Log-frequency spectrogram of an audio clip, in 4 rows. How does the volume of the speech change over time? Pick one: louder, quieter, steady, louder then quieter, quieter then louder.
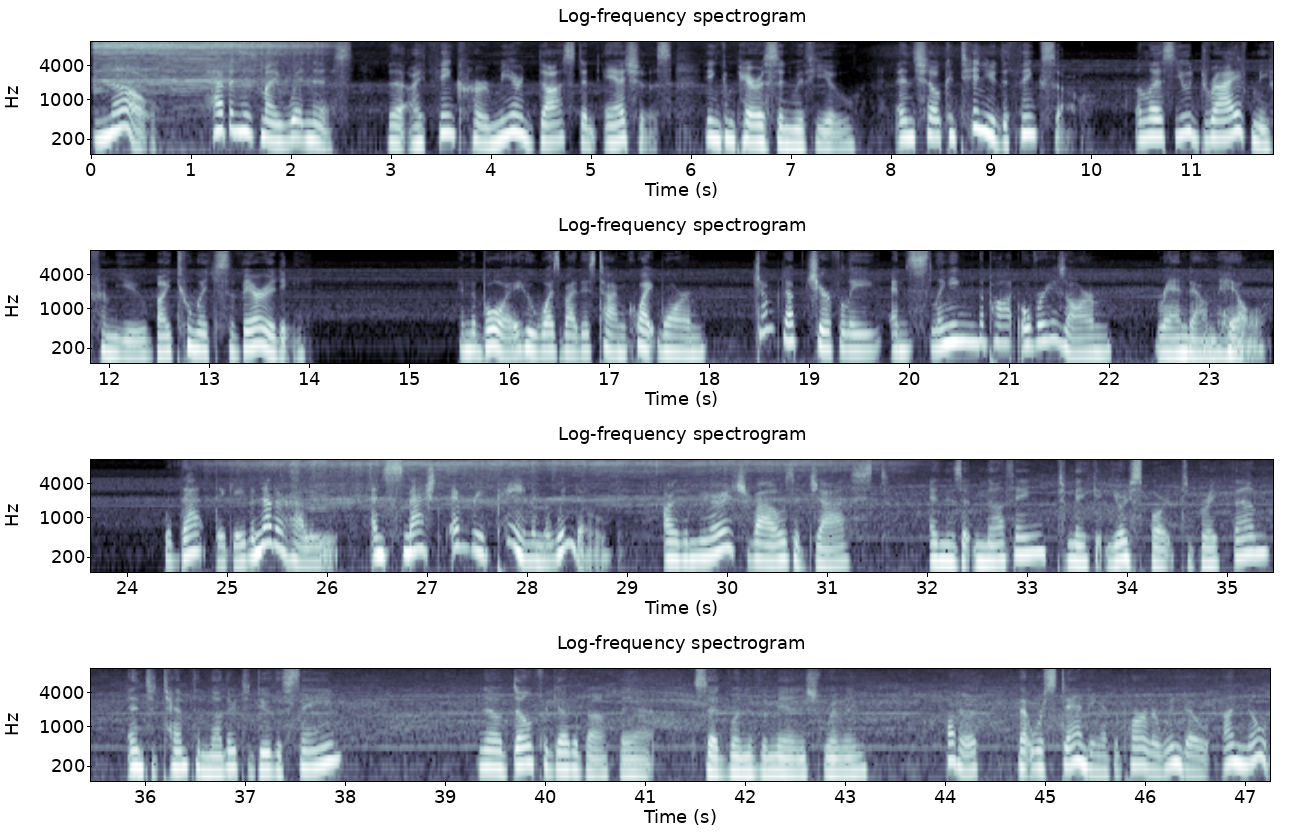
steady.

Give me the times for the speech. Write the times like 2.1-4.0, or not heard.
0.0-9.8, 10.4-13.9, 15.5-23.6, 24.4-38.0, 39.3-43.2, 44.0-47.2.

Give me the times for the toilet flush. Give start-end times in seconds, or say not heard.
not heard.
